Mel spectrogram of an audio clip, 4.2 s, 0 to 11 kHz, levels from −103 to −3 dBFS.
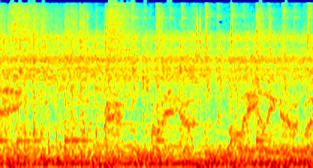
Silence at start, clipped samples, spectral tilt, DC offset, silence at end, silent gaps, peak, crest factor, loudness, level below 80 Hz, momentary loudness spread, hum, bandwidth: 0 s; under 0.1%; -5 dB/octave; under 0.1%; 0 s; none; 0 dBFS; 12 dB; -12 LUFS; -18 dBFS; 1 LU; none; 11 kHz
